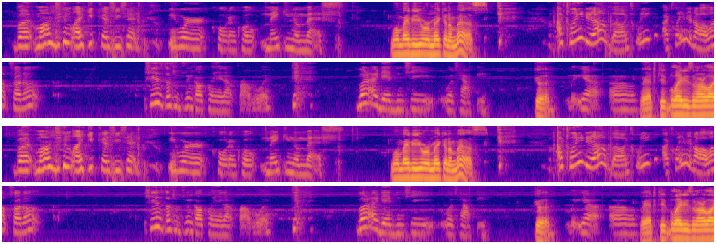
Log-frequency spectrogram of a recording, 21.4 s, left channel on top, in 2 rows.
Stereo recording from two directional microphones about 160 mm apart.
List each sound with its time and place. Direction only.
0.2 s a woman's voice: 10° left (ahead or behind)
1.5 s speech: 15° left (ahead or behind)
7.1 s speech: 40° left (ahead or behind)
7.4 s whispering: 15° left (ahead or behind)
8.3 s speech: 15° left (ahead or behind)
12.8 s a woman's voice: 20° left (ahead or behind)
16.0 s a woman's voice: 25° left (ahead or behind)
